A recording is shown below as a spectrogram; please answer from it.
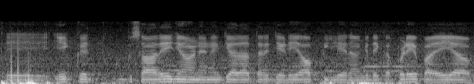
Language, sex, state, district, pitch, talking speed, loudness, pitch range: Punjabi, male, Punjab, Kapurthala, 110 Hz, 190 wpm, -20 LUFS, 105-115 Hz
